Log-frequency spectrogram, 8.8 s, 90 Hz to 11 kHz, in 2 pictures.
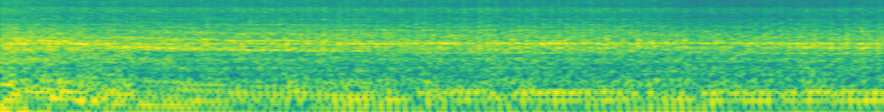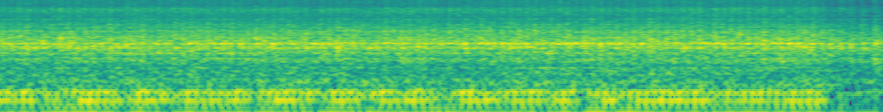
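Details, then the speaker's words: Rebuilt 1400cc A-series race engine, offset ground crank, big-valve ported head with roller rockers, raised compression: crisp even running, firm steady beat, no rattles or misses; sounds good, though ran lean and idle was richened. "Alright, so that is everything back together, up and running, all seems good, sounds good."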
